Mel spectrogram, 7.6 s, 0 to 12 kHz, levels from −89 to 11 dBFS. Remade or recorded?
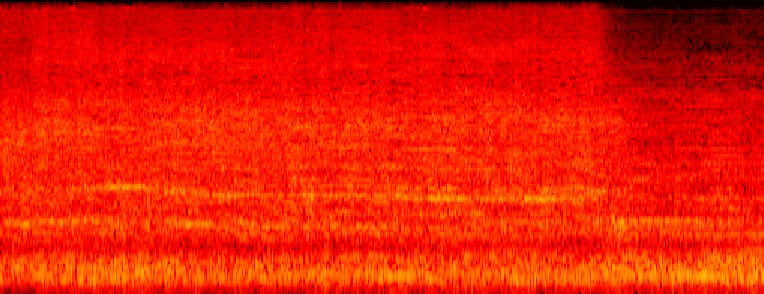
remade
